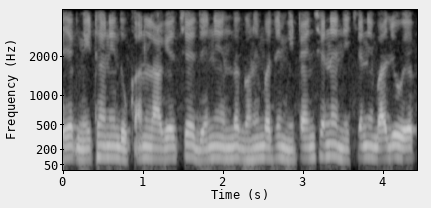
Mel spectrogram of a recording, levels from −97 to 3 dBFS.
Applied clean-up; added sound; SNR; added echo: none; none; none; none.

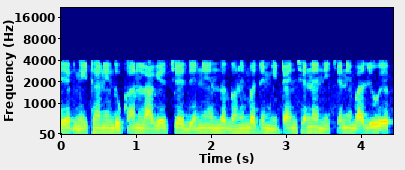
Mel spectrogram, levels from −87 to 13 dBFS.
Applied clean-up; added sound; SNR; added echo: neural mask model Resemble Enhance denoiser.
